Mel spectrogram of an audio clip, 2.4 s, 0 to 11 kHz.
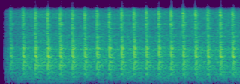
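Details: Chevrolet Celta 1.0 after cylinder head work without replacing rod bearings: sharp even metallic knock about eight times a second over a steady idle, all cylinders firing properly; connecting rod bearing knock.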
